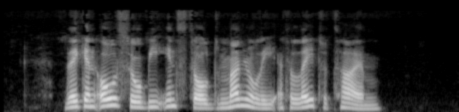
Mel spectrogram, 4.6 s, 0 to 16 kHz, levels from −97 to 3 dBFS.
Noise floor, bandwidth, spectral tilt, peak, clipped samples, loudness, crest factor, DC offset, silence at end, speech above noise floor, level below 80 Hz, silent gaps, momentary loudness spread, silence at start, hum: -80 dBFS; 11 kHz; -8 dB/octave; -2 dBFS; under 0.1%; -18 LUFS; 16 dB; under 0.1%; 0.8 s; 63 dB; -62 dBFS; none; 9 LU; 0.65 s; none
